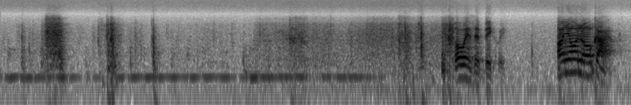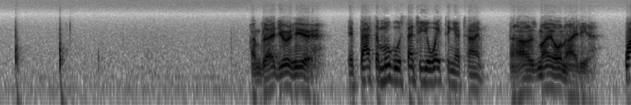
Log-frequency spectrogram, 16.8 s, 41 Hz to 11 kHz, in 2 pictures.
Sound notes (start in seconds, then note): 0.1 drapes slide sharply; 1.3 door opens; 2.9 drums beating in the distance; 7.4 speaks in foreign language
